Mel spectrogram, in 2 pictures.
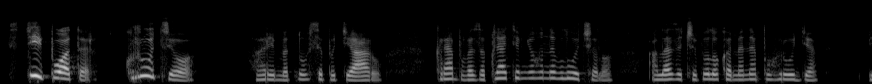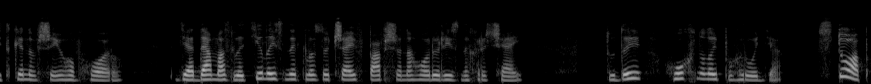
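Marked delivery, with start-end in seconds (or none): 0.1-1.9 loud, higher attack cry; furious shout. A narrator's reading. Crabbe cursing Harry, a furious shout. 16.9-17.4 higher, sharp stop; shout. A narrator's reading. Malfoy halting Crabbe, a sharp shout. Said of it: "крикнув Кребові Мелфой".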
